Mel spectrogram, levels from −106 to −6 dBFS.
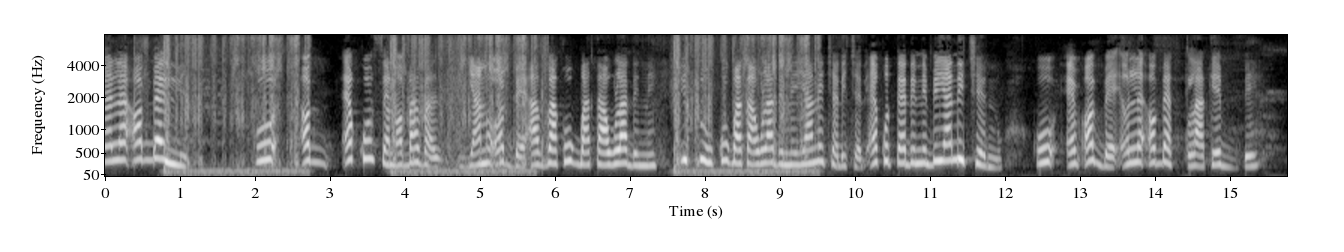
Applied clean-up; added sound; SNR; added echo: none; Writing; 13 dB; none.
